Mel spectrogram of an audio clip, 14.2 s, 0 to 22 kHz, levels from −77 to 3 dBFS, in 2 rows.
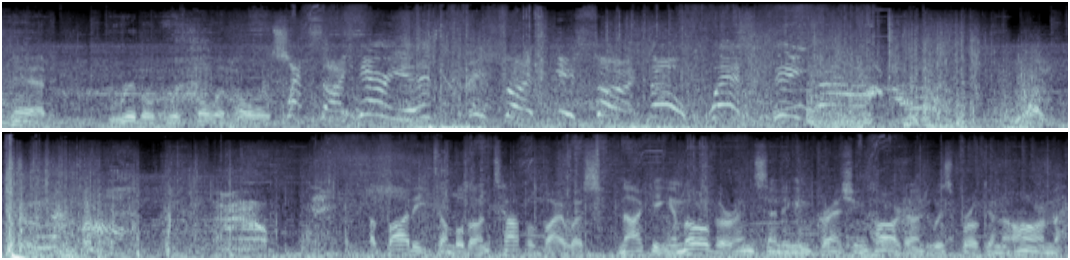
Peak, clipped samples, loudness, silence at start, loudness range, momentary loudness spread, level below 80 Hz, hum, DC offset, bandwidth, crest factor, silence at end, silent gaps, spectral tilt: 0 dBFS; under 0.1%; -16 LUFS; 0 s; 3 LU; 5 LU; -24 dBFS; none; under 0.1%; over 20 kHz; 16 dB; 0 s; none; -4.5 dB/octave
